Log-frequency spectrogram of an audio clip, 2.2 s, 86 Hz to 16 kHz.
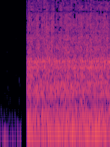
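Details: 2013 Chevy Cruze 1.4 turbo after valve cover/PCV valve replacement for codes P0171 and P1101: steady, even idle hum with no stumbles, surges or hiss. Running smooth; fixed.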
